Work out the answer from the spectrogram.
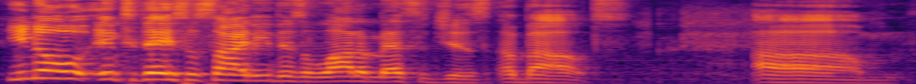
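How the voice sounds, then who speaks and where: Emphatic man hosting a reaction show, higher-pitched voice. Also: moderate pace, a little mellow. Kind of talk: casual video reaction commentary.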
